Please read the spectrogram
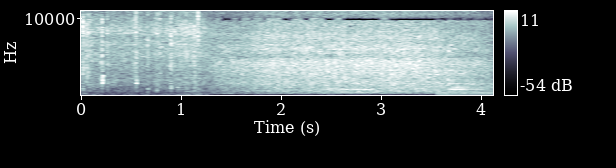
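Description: River water rushing out beneath a newly opened sluice gate, the roar building as the flow strengthens. Background music comes in near the end.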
